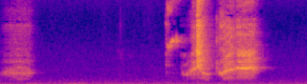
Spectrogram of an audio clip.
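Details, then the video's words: Drowsy caged Fischer's lovebird on a warm, sunny day gives a soft buzzy note, then a loud harsh chattering squawk that slides into a rasping trill. Nothing else is heard. "ボタンインコ あかねﾁｬﾝのさえずり"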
